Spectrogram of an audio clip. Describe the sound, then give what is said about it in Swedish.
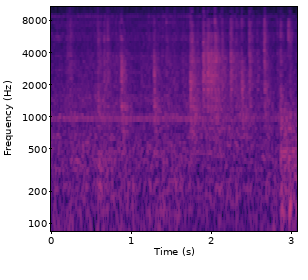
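A 10,000-ton, 135-metre container ship being slowly dragged free from the shoreline out to sea after several containers were unloaded: a steady, heavy mechanical rumble and grinding hiss, with brief louder surges of scraping noise rising and falling throughout, no voices. “Vi ska lyssna då hur det kan låta när man då ska dra loss ett 10 000 ton tungt containerfartyg här, ska vi se.”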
